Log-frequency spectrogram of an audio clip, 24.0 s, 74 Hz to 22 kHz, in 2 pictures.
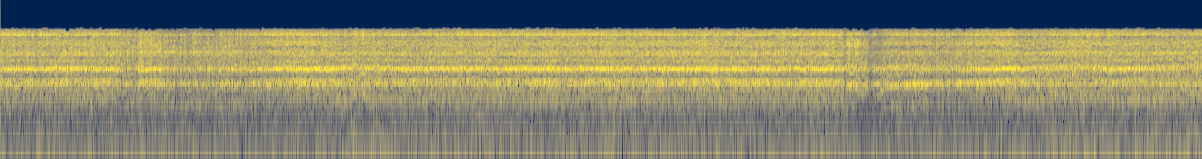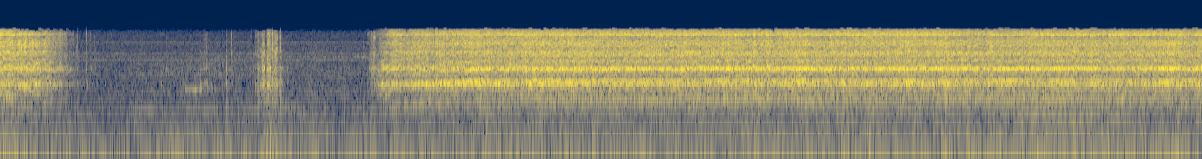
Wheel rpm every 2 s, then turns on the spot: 160, 160, 160, 160, 140, 150, 20, 30, 150, 160, 160, 160.
none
